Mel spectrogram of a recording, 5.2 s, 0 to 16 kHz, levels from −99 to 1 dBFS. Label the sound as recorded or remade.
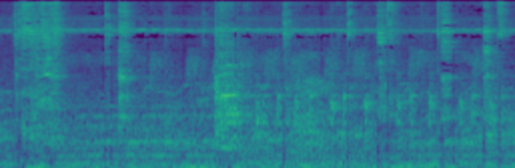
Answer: remade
